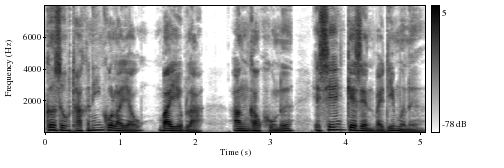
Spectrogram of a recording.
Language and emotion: Bodo, fearful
